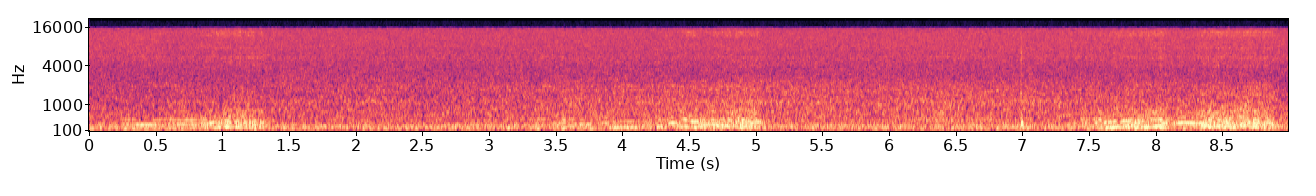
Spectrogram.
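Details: Soft, low rattling breath noises rising and falling with each breath in a sleeping female dog; snoring.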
